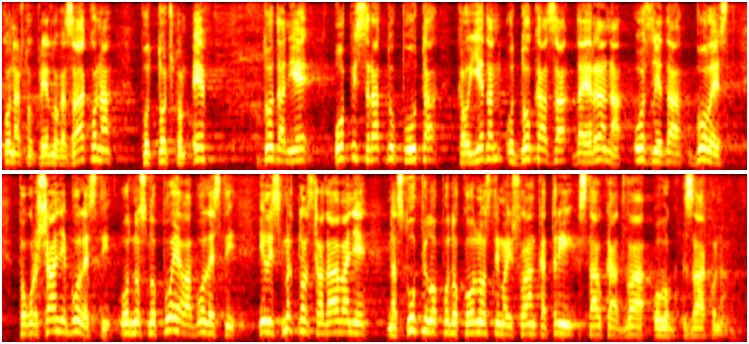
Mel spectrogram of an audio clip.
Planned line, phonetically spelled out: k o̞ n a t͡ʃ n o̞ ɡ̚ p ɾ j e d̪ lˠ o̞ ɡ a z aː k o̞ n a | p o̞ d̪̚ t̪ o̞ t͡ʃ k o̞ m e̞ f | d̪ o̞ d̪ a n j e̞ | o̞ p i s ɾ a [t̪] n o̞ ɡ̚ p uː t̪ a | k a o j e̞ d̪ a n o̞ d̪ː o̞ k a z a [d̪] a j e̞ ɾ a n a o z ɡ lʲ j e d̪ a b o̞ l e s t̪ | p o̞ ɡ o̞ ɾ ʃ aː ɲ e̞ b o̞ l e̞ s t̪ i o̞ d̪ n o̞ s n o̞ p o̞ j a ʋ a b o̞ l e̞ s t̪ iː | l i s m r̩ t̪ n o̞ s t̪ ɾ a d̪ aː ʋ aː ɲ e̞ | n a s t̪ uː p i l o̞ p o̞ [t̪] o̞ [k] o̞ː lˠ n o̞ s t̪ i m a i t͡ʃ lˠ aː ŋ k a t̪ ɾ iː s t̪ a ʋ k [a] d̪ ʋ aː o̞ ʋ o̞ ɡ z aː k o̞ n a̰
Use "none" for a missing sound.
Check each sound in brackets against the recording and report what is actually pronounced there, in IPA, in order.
t̪, d̪, d̪, k, a

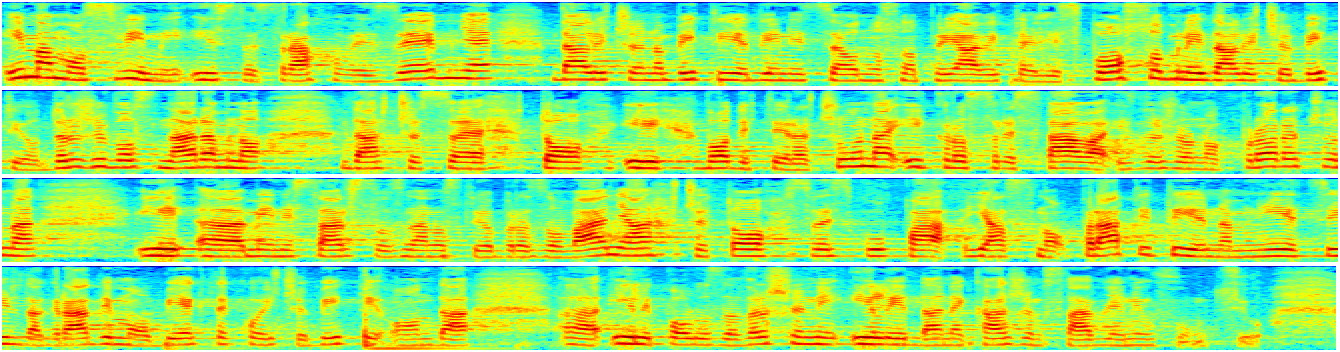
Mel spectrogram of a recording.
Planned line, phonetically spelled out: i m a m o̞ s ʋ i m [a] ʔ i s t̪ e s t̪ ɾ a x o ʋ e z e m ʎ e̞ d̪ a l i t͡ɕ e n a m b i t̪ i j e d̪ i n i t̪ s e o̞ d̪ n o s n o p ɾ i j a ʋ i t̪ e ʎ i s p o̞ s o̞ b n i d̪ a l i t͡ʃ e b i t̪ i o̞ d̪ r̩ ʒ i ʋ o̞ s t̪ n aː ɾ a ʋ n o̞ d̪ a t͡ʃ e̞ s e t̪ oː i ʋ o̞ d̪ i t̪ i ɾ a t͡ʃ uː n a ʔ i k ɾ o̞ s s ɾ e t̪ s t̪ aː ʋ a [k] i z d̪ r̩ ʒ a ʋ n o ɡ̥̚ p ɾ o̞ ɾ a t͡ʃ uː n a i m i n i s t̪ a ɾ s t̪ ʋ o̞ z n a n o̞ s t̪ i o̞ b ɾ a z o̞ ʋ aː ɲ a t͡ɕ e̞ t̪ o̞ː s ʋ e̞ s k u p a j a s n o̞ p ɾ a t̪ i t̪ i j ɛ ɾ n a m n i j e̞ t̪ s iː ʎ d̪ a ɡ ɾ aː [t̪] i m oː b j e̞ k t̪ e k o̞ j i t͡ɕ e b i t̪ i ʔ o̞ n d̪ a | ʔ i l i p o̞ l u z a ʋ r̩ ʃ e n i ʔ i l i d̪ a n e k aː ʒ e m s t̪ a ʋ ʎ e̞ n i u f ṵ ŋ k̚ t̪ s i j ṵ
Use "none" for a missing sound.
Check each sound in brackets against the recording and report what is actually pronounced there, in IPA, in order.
i, ʔ, d̪

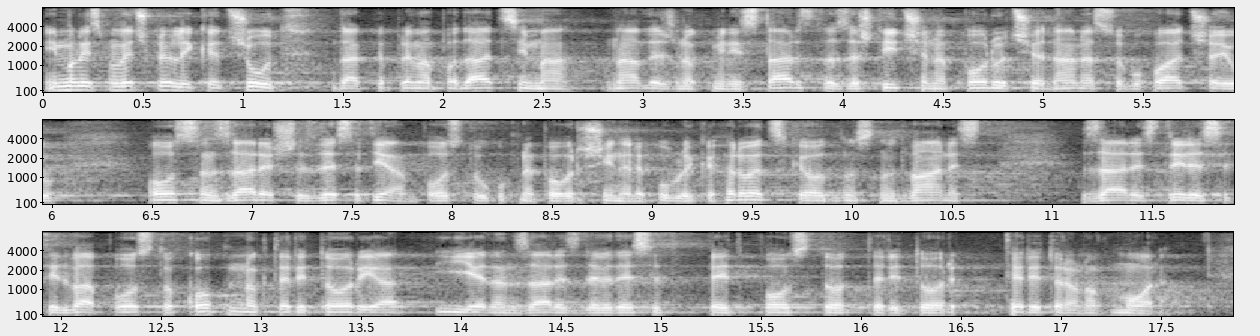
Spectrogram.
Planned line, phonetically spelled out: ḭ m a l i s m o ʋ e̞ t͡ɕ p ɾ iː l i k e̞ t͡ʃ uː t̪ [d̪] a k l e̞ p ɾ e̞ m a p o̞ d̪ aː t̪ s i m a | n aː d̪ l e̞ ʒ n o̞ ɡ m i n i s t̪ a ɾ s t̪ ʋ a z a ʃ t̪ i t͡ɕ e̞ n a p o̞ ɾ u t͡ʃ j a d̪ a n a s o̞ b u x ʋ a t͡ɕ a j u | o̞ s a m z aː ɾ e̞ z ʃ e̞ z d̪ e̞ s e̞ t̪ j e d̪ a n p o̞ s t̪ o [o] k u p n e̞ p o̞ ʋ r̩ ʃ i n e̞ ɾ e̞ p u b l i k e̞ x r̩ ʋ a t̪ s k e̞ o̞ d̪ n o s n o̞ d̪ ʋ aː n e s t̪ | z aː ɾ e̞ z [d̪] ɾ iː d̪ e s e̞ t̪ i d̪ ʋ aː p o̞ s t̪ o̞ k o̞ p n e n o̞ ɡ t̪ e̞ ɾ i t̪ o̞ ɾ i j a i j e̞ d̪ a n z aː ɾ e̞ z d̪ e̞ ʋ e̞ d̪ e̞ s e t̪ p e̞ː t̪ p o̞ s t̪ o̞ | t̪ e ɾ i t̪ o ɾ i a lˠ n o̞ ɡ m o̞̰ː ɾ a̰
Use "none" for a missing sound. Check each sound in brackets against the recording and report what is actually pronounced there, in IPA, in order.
d̪, u, t̪

